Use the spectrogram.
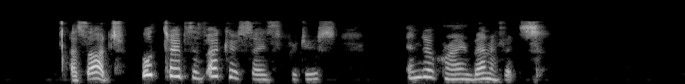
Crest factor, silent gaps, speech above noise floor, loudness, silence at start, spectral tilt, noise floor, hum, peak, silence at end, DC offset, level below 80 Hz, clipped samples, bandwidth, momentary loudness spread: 20 dB; none; 57 dB; -19 LUFS; 0.6 s; -2 dB/octave; -76 dBFS; none; -2 dBFS; 1.4 s; under 0.1%; -68 dBFS; under 0.1%; 8.4 kHz; 11 LU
